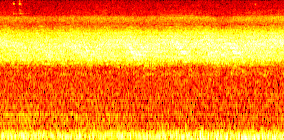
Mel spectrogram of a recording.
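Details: At sunset, a cicada holds a loud, shrill, unbroken drone, with a low rumble underneath.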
